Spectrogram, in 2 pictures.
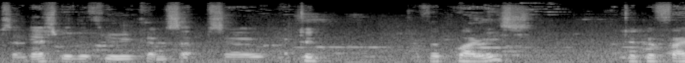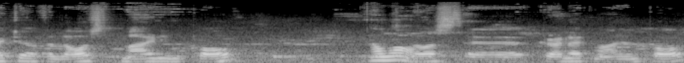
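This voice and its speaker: With a South African accent, a man speaks at a moderate pace and a fairly high pitch. He leaves long, frequent pauses over noticeable background noise. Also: ordinary pitch variation. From South Africa, Knysna. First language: Afrikaans. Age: 50s. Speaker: amateur documentary photographer. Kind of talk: casual chat.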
